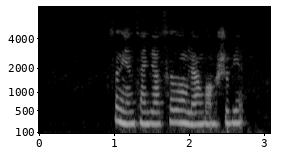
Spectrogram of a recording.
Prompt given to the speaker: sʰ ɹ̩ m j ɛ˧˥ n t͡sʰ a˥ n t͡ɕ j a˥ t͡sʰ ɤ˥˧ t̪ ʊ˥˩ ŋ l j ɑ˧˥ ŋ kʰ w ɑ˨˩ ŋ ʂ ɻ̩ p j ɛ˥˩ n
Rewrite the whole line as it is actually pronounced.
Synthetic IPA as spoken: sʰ ɹ̩ n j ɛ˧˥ n t͡sʰ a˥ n t͡ɕ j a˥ t͡sʰ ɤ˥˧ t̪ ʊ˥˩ ŋ l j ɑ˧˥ ŋ k w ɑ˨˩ ŋ ʂ ɻ̩ p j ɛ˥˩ n

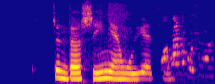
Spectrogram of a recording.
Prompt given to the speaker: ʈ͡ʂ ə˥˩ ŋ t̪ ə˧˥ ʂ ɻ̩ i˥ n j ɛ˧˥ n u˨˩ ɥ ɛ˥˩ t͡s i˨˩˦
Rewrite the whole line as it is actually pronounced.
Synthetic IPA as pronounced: ʈ͡ʂ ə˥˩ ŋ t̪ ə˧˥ ʂ ɻ̩ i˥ n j ɛ˧˥ n u˨˩ ɥ ɛ˥˩ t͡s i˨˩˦

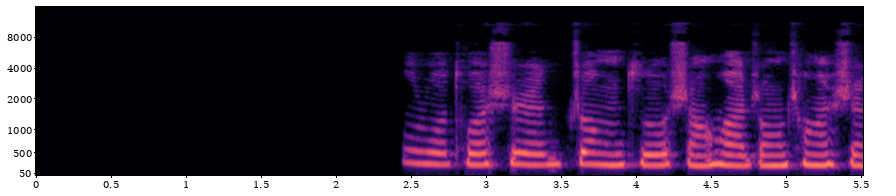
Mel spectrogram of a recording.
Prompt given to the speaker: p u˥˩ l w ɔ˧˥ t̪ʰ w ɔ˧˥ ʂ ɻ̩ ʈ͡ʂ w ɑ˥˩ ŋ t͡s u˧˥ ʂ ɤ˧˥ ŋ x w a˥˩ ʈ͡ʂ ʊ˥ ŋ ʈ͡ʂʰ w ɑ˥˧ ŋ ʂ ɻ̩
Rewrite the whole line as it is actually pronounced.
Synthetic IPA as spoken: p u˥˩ l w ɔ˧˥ t̪ʰ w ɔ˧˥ ʂ ɻ̩ ʈ͡ʂ w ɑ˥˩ ŋ t͡s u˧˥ ʂ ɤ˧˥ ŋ x w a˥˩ ʈ͡ʂ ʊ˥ ŋ ʈ͡ʂʰ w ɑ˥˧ ŋ ʂ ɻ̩

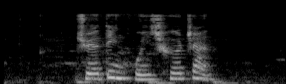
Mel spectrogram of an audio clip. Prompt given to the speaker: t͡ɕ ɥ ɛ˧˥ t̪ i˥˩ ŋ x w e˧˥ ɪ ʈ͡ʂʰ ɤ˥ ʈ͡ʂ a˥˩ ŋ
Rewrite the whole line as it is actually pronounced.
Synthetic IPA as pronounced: t͡ɕ ɥ ɛ˧˥ t̪ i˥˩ ŋ x w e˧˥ ɪ ʈ͡ʂʰ ɤ˥ ʈ͡ʂ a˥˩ n

